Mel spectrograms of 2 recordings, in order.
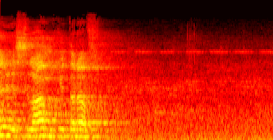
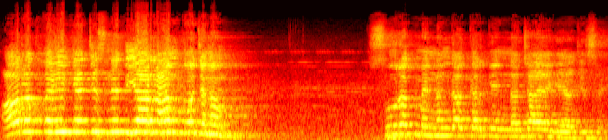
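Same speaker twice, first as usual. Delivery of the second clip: stately nazm recitation; 6 semitones higher, 12 dB louder than usual. Acted.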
